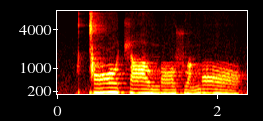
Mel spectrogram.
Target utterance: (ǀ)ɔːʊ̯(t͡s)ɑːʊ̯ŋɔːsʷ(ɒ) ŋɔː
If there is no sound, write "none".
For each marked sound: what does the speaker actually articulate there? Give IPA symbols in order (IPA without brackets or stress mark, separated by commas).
ǀ, t͡ʃ, ɑ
